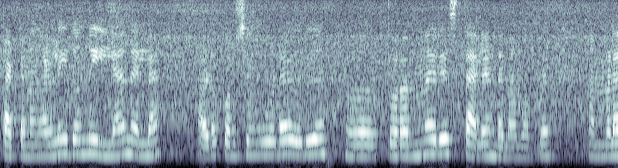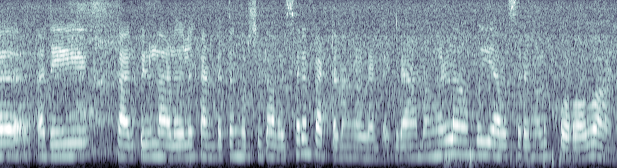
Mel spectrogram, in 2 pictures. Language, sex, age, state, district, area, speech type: Malayalam, female, 18-30, Kerala, Malappuram, rural, spontaneous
